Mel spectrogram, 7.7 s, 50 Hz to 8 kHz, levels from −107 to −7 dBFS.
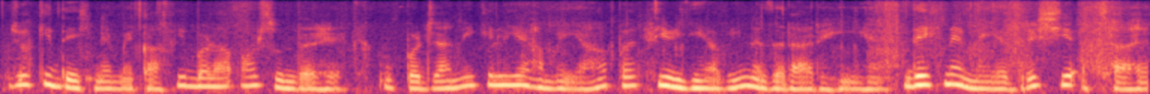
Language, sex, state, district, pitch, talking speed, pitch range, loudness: Maithili, female, Bihar, Sitamarhi, 190 Hz, 220 wpm, 165-240 Hz, -19 LUFS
